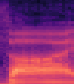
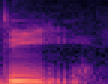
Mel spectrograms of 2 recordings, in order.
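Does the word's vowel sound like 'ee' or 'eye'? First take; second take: eye; ee. First: The vowel sounds like 'eye'. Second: The vowel sounds like 'ee'. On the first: The speaker calls it wrong. "Thy is not thy" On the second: The speaker calls it right. "it is thee, like T H E E"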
